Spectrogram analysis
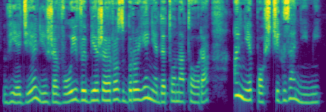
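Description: A woman reading a children's story aloud in a gentle, expressive way. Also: mid-range voice, normal speed. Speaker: narrator.

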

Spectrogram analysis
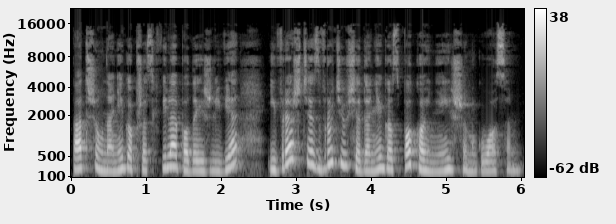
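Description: A woman narrating a children's animal story, reading aloud gently. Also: mid-range voice, expressive, unhurried, creaky, slightly rough.

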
